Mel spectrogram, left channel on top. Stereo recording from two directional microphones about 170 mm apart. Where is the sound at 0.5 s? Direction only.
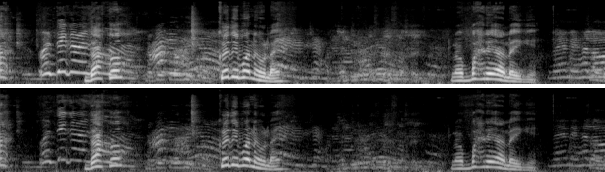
45° right (ahead or behind).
